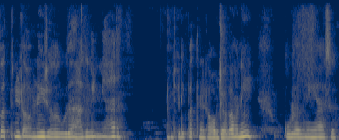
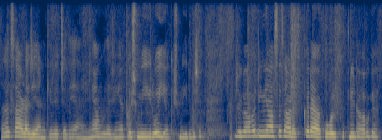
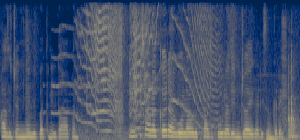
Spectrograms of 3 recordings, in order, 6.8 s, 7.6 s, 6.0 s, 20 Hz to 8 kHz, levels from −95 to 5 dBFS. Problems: constant background noise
